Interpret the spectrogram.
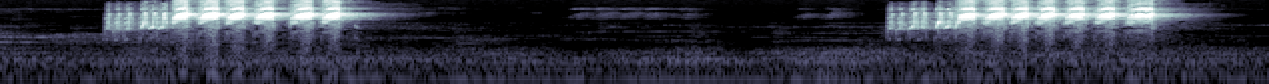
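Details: Flamboyan singing rapid 'ngebren' chatter, used as a lure: two bursts of about six quick, high buzzy notes each, roughly three seconds apart, with a faint low hum between them.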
